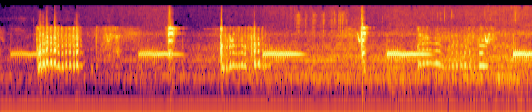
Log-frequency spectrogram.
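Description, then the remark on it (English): A voice imitates cell phone interference buzz: stuttering electronic bursts and clicks with short steady hums between them, loud and close, repeating irregularly for several seconds with no talking. “Do the cell phone interference sound again.”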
